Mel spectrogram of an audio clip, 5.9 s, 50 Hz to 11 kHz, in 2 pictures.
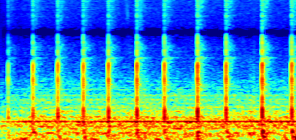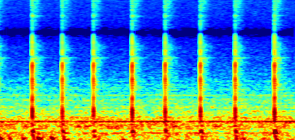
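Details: PEMF-100 high-intensity pulsed magnetic field therapy coil: sharp, even clicks about three a second over a low steady hum; coil pulsing normally.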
